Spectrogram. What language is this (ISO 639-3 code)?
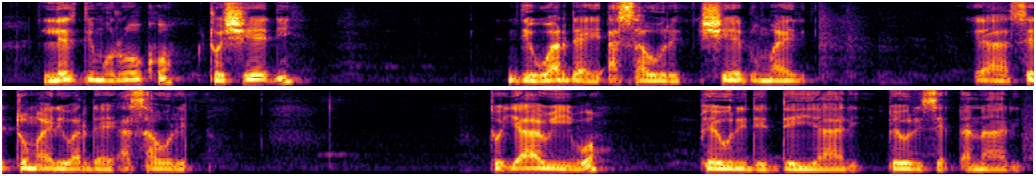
fuf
